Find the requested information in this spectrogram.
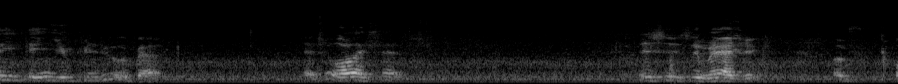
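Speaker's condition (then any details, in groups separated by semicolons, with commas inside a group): Cerebral palsy; from birth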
